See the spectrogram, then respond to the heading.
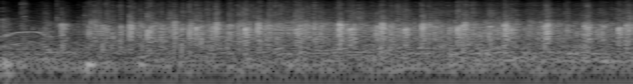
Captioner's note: audience applauds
